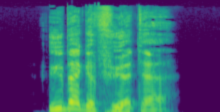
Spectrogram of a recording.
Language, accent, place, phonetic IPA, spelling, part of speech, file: German, Germany, Berlin, [ˈyːbɐɡəˌfyːɐ̯tə], übergeführte, adjective, De-übergeführte.ogg
- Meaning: inflection of übergeführt: 1. strong/mixed nominative/accusative feminine singular 2. strong nominative/accusative plural 3. weak nominative all-gender singular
